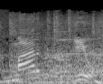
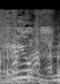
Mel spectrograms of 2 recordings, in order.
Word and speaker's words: Guiu: ¿Cómo se dice que me lo tengo que aprender? Me lo tengo que aprender. – ¡Apunta! – Marc Guiu. Guiu. Fácil.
